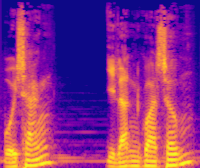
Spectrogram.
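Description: Low, expressive male storyteller. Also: unhurried, soft background music. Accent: Southern Vietnamese. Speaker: narrator. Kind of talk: ghost story narration.

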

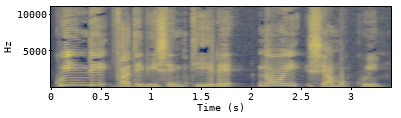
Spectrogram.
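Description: Brief: woman radio host, unhurried on-air announcer, lowish voice, careful and measured. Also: sing-song, mellow. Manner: measured, repeating numbers carefully. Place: radio studio.

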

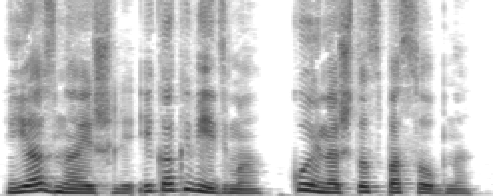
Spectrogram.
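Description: A reader voicing a wary grown woman who is a witch, in a plain, measured audiobook reading. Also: lowish voice, lively intonation, darkish tone.

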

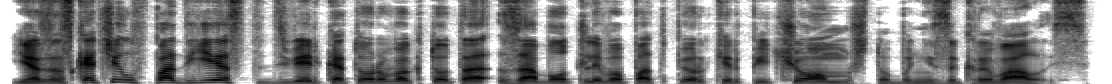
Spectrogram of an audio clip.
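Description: A man narrating a first-person fantasy audiobook in an expressive storytelling manner. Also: on the high side, fairly quick, no echo, studio quality.

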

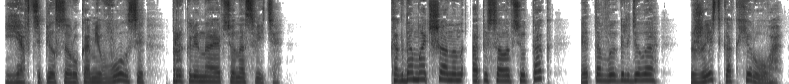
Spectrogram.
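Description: An audiobook reader giving wry first-person narration in an even manner. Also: mid-range voice, moderate pace, no room sound, clean studio sound.

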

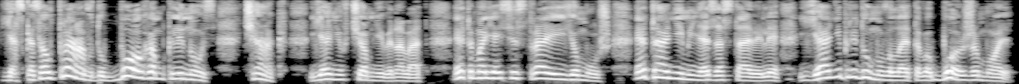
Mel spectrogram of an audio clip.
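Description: A man voicing a terrified captive man who cries and begs for his life in a shrill, tearful voice. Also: very animated, normal speed, hardly any pauses, a bit bright, no echo. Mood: sobbing pleading. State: crying.

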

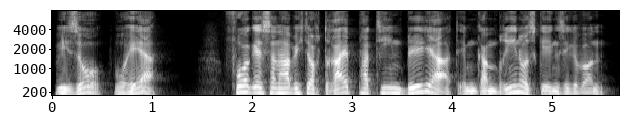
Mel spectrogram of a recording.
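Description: A man's voice: medium pitch, very animated, moderate pace, a bit bright, no room sound, studio quality, voice pushed up. A man voicing an impatient, exasperated visitor who grumbles and curses in an audiobook. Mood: indignant.

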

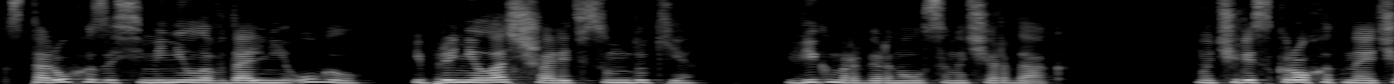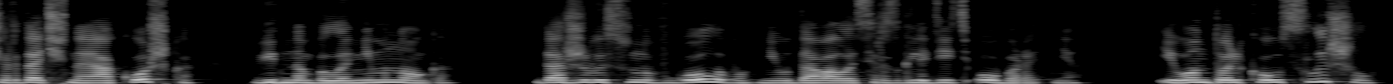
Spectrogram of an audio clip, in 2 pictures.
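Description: A woman narrating a fantasy audiobook, steady and measured, building tension as she reads. Her voice sits at an ordinary middle pitch.

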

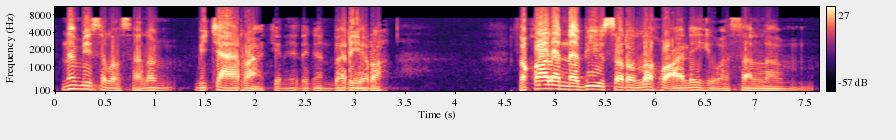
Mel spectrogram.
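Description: A man with an Indonesian accent preaching at a religious study lecture, telling a story with lively, acted-out quoted voices. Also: sits low, normal speed. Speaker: Islamic preacher.

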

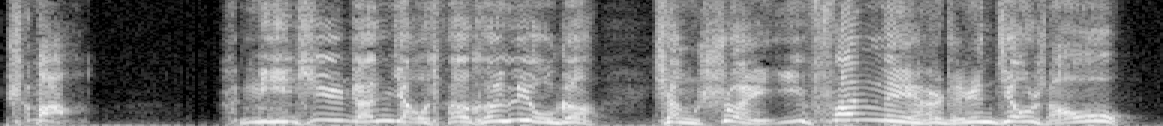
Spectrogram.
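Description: A man's voice: wildly swooping pitch, a little fast, vocal fry, slightly rough, no room sound, studio quality, heavily acted. A male storyteller voicing a brash, impulsive young swordsman who stammers and blurts in agitation, in a traditional storytelling performance. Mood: alarmed. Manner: high, agitated, stammering outbursts.

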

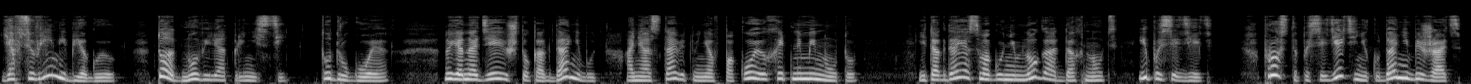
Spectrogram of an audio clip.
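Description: A woman's voice: mid-range voice, lively intonation, normal speed, darkish tone, no room sound, clean studio sound, close to an everyday voice. A woman playing a chatty, tired little page boy. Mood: wistful. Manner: chatty, wistful, eager.

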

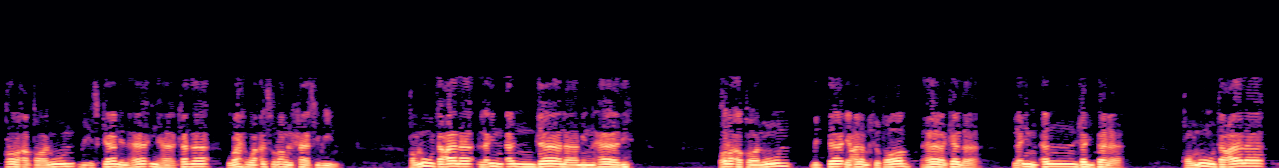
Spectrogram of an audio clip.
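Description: A man's voice: fairly high pitch, slightly rough, no echo. A man explaining Quran recitation variants in a formal, instructional radio style from an archival broadcast. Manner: precise, instructional, quoting verses briskly. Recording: dull, dry archival radio recording.

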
